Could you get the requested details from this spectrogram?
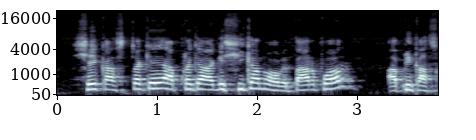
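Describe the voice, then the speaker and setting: High-pitched, a man talks with ordinary pitch variation. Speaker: YouTuber giving scheme updates. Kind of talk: direct-to-camera monologue.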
